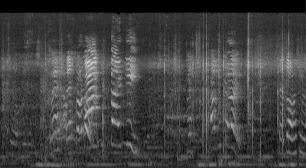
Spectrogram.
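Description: Children's high-pitched voices calling out while playing, in two bursts with a lull in between.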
